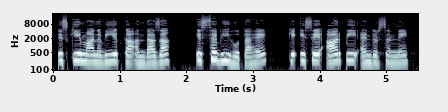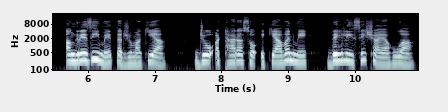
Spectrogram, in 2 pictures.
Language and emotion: Urdu, neutral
